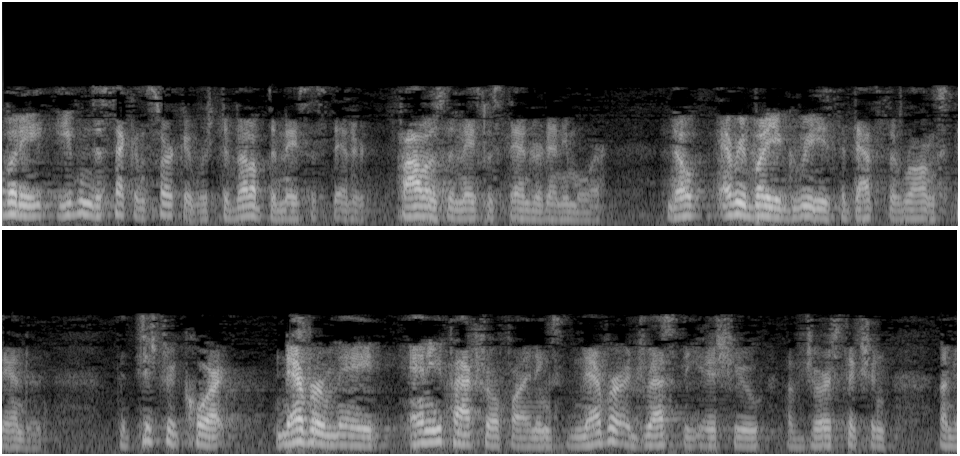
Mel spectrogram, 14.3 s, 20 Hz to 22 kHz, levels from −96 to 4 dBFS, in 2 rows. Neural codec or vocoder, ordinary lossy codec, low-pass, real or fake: vocoder, 44.1 kHz, 128 mel bands every 256 samples, BigVGAN v2; AAC, 24 kbps; 5.4 kHz; fake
